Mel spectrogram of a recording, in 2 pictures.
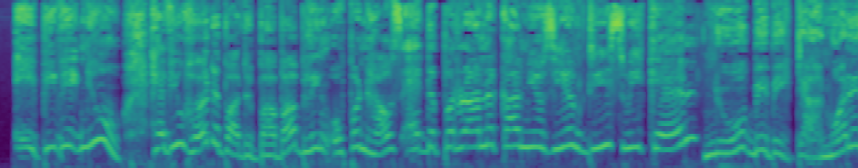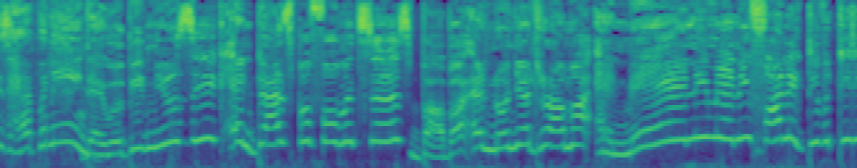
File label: Asian English voice over; BABABLING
